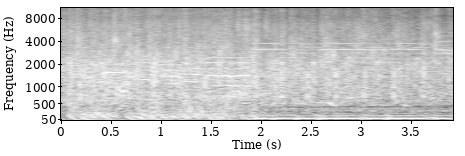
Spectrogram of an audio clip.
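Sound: audience applause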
